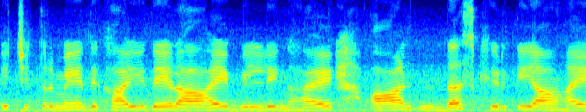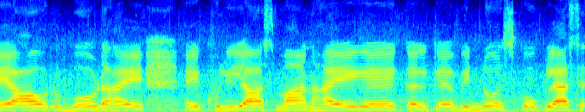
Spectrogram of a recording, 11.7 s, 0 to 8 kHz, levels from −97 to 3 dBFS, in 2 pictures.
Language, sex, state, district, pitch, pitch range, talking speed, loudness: Hindi, female, Andhra Pradesh, Anantapur, 215 Hz, 205-220 Hz, 140 wpm, -26 LUFS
